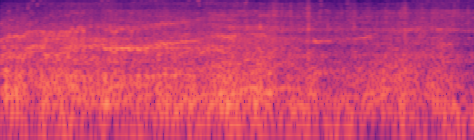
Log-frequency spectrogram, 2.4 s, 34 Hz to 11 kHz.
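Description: Traxxas Maxx V2 RC monster truck driving, its Castle 1520 brushless motor and drivetrain whining with a pitch that wavers up and down with the throttle, over a steady hiss.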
